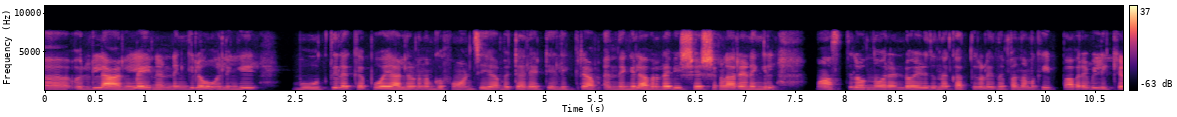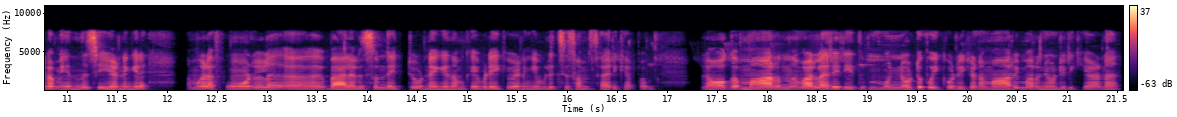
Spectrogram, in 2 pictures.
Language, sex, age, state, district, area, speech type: Malayalam, female, 18-30, Kerala, Kozhikode, urban, spontaneous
